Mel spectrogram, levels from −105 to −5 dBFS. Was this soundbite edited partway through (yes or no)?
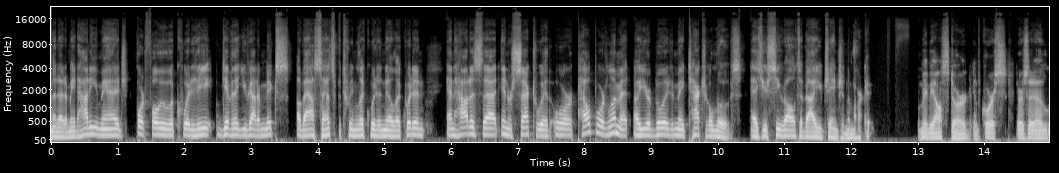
yes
